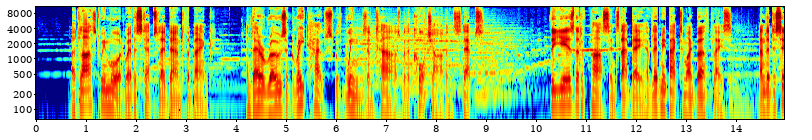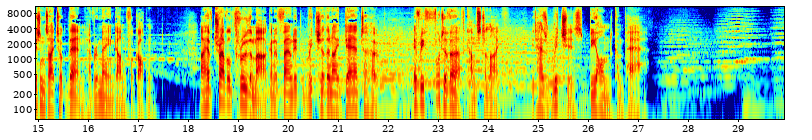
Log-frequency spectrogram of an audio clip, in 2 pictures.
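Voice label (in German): British Erzählung, englisch; sprecher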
